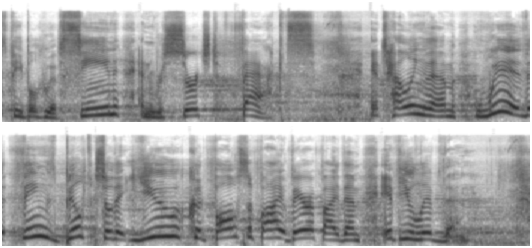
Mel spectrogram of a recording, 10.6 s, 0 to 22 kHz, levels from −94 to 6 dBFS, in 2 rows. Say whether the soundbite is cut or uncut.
cut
